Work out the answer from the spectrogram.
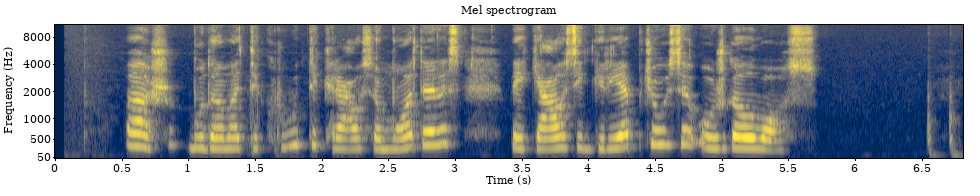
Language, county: Lithuanian, Vilnius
